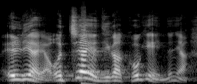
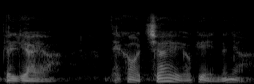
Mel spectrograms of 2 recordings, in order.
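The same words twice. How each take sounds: First: Loud, higher, challenging call; forceful rebuke. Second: Soft, low voice of God; still small voice. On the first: Preacher as God confronting Elijah, loudly rebuking. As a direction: demand an answer at full force. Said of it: "엘리야에게 강하게 말씀하셨어요". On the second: Preacher as God calling Elijah, hushed and low. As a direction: call gently, far below preaching volume. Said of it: "아주 세미한 음성이 들려서". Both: Retold or imitated.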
